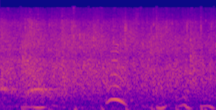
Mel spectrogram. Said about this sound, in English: Definitely deserves applause for being the first one up. Woo! Yeah.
